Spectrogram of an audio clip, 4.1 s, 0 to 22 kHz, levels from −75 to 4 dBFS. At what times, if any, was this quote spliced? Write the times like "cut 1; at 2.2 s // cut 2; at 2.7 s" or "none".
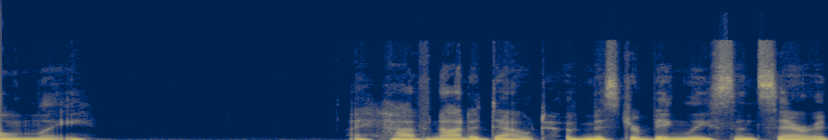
none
